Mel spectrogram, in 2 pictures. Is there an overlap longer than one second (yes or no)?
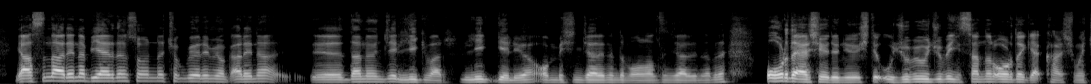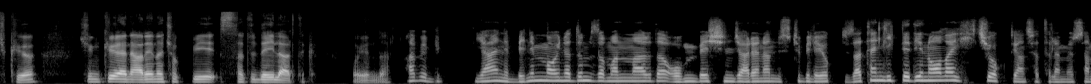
no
